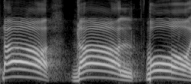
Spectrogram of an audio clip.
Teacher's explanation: یہ ادا ہوتے ہیں زبان کے سرے اور اوپر کے دانتوں کی جڑوں سے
